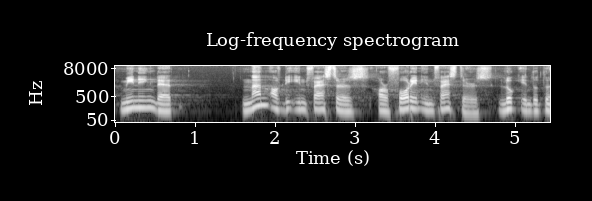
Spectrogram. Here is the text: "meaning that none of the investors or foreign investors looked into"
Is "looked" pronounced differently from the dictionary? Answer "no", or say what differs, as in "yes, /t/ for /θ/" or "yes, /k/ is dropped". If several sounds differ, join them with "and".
yes, /t/ is dropped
